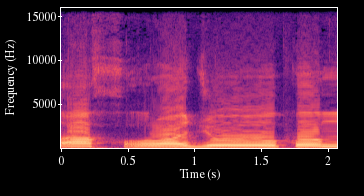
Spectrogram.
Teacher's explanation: حیث خا مستعلیہ، اخرجو اس کو ہلانا نہیں، مستعلیہ ہے، پر پڑھا جائے گا، را زبر کی وجہ سے پر ہوگا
